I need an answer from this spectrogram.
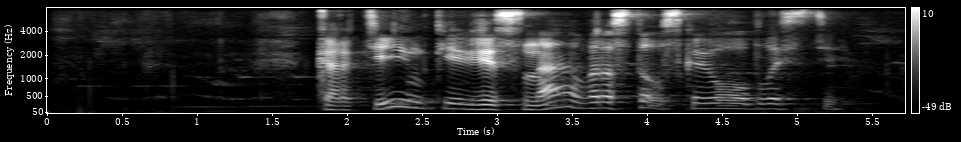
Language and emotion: Russian, positive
